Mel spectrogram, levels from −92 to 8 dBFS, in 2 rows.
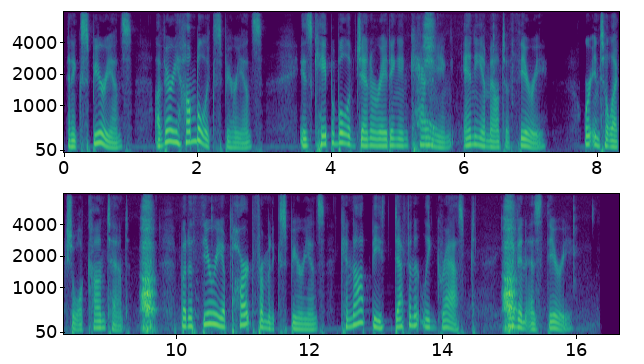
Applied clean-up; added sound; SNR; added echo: neural mask model Resemble Enhance denoiser.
